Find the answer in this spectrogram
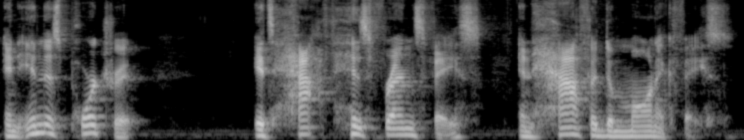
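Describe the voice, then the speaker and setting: A man telling supernatural stories in a podcast conversation, animated and acting out the voices of the people in them. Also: medium pitch, slow pace. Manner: animated storyteller, acts out quoted voices. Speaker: guest.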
